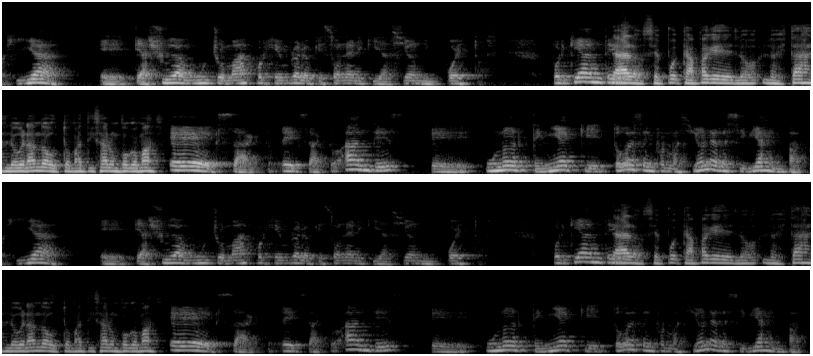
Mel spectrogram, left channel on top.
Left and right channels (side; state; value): right; quieter; 8.6 dB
